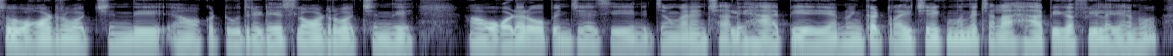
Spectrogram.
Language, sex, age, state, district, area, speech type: Telugu, male, 60+, Andhra Pradesh, Kakinada, urban, spontaneous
